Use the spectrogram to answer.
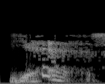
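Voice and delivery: eerie breathy spirit voice; eerie Spider. Acted. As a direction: hiss a cold yes.

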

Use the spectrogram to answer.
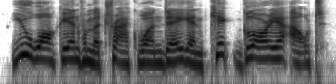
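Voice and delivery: high, loud, accusing tirade; indignant wife. A narrator's reading.

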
